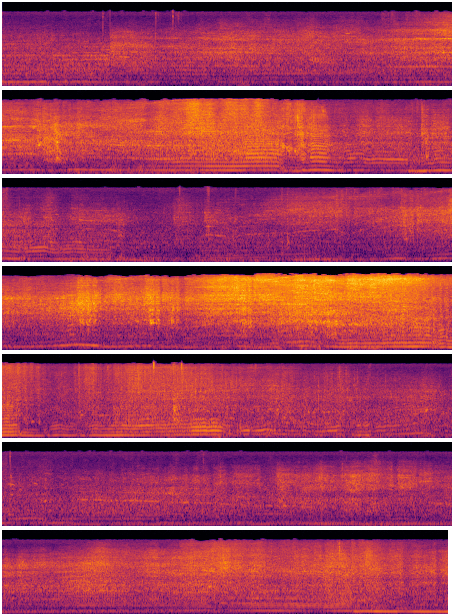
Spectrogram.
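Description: Rally car engine revving hard and dropping repeatedly as the car is driven flat out through a loose dirt and grass section, with louder stretches of engine and tyre-on-gravel noise about six seconds in and again around fifteen to eighteen seconds as it passes close.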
